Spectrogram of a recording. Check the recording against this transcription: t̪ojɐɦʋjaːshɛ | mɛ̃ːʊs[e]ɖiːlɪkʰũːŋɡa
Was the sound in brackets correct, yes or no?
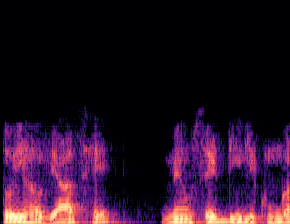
yes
